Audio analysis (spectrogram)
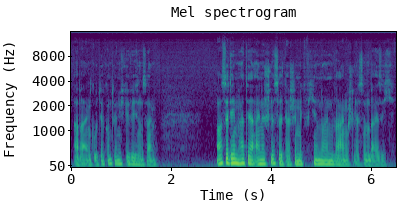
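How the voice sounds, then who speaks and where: An actor playing a hard-boiled private detective in a noir radio drama, dry, laconic and sardonic. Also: male voice, deep voice, lively intonation, moderate pace, dark tone. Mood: dry, wry. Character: hard-boiled male private detective narrating, wry and unflappable. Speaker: narrator and lead actor.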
